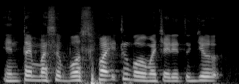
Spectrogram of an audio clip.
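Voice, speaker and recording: A man's voice: high voice, steady tone, fast talker, darkish tone. A Malaysian man chatting casually in slangy, code-switching live game commentary. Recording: game music behind the voice. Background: game music.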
